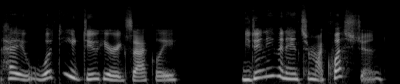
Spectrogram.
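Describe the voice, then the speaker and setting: A man's voice: extremely high pitch, sing-song, brisk, vocal fry, no echo, studio quality, exaggerated voice. Woman reading as a bewildered young researcher. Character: rattled young male researcher, disoriented and earnest.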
